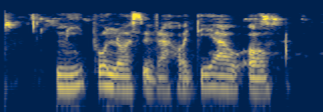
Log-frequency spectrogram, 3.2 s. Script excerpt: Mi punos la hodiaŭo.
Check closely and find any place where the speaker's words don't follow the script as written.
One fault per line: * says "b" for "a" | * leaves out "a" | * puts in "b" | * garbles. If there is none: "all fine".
all fine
